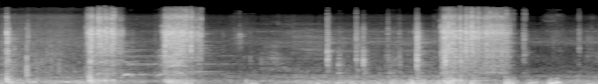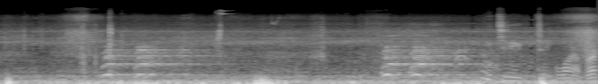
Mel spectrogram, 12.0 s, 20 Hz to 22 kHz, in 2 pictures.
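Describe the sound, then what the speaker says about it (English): Lug nuts being removed from a Honda Civic Si wheel, with bursts of ratchet clicking and metallic clinks from nuts and tools, close up, mixed with someone talking throughout. "All you need to do is remove the 5 lug nuts"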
